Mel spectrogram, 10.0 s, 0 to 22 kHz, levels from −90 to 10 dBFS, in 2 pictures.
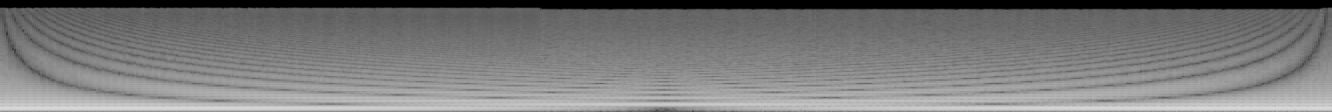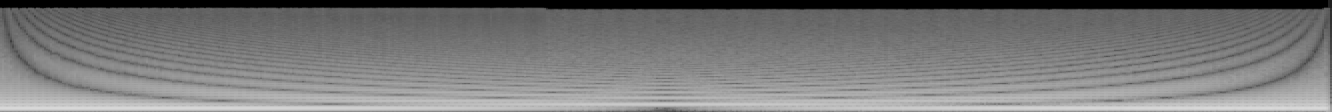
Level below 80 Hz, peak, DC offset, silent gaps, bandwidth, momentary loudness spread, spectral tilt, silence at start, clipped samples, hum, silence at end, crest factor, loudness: -42 dBFS; 0 dBFS; under 0.1%; none; 17 kHz; 4 LU; -6 dB/octave; 0 s; under 0.1%; none; 0 s; 10 dB; -11 LUFS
